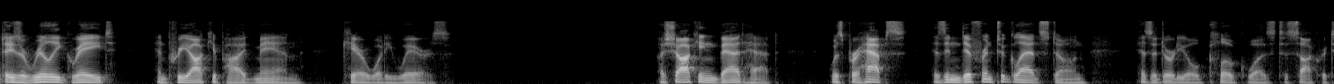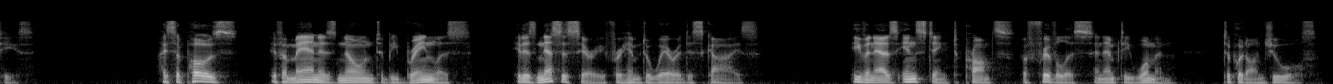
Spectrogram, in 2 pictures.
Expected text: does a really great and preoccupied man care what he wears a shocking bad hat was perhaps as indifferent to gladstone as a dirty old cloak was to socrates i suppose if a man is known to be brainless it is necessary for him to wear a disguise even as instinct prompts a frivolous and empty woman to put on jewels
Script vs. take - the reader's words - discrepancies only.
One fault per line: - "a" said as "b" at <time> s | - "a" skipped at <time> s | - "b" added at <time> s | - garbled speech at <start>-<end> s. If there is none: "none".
none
